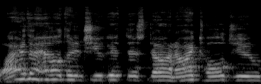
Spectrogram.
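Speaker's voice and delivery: shrill, very high, furious yelling. Showing a boss checking on missed work: imitating an angry yelling boss. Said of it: "you're talking so fast and yelling".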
